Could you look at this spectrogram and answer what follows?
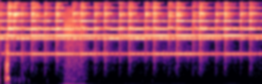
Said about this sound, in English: I'm going to put the bell on a little longer for the YouTube folks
